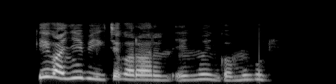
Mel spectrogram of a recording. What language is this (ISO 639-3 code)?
kln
